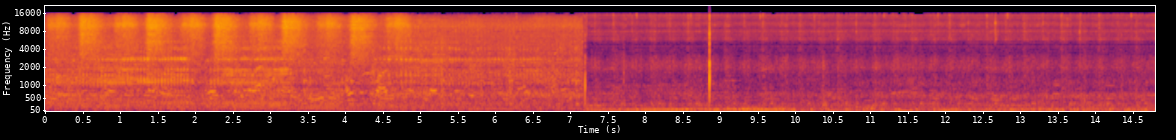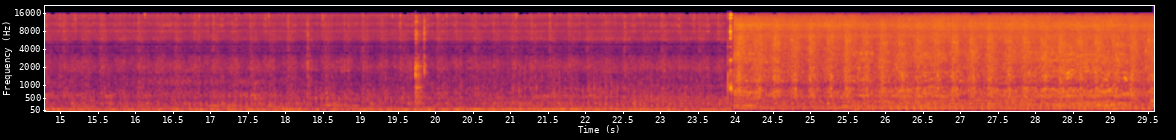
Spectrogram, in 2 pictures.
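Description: A steam engine chugs and hisses steadily.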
